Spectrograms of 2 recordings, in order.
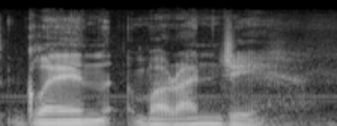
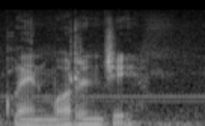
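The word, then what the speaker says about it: Glenmorangie: the short answer hey do you pronounce it's Glenn mangi not Glenn Mori H for those of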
